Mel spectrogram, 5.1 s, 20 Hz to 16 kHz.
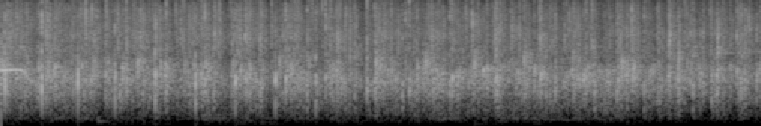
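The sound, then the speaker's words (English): Steady, dense applause from a studio audience, a concert club, live in Studio 1A after a song performance: many hands clapping at once in a continuous crackling wash that holds at an even, loud level for about five seconds with no voices standing out. “We're here live in Studio 1A, and as you can hear, we've got our great concert club here with us too.”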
